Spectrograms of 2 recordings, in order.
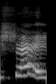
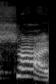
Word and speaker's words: Shai: i was good until you called me shay you know it's shy like a shy person oh i'm so sorry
